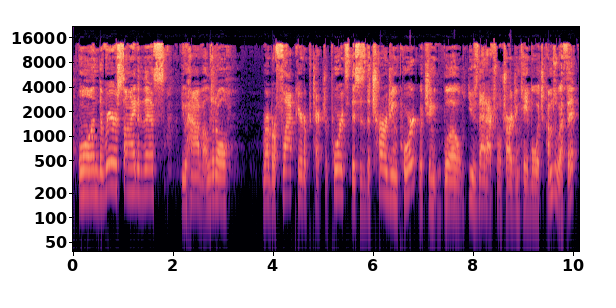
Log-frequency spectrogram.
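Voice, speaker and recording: A product reviewer speaks in a mid-pitched voice, explaining things plainly. The delivery is unscripted and matter-of-fact, in the manner of a hands-on demonstration.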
